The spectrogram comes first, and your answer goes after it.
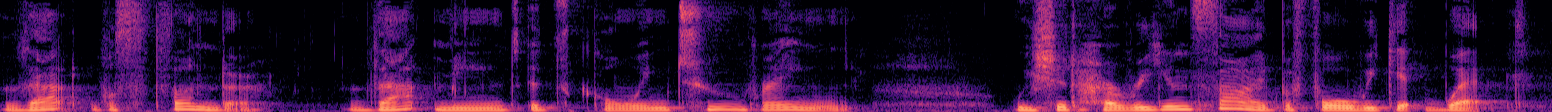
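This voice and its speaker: A woman reads as a kindly old grandfather pig in a children's storybook. The delivery is slow and measured, explaining simply in a mellow tone. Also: low voice, husky, exaggerated voice. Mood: concerned.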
